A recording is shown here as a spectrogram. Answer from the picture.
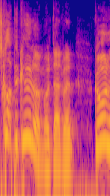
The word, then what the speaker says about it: Bakula: So, I think that's how you say it. It's Bakula. Scott Bakula.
